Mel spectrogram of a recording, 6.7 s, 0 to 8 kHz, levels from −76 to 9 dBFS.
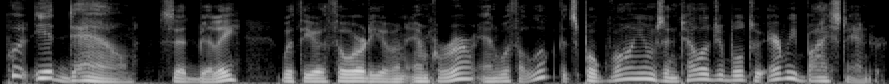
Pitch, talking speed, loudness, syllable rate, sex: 140 Hz, 205 wpm, -17 LUFS, 6.3 syllables/s, male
